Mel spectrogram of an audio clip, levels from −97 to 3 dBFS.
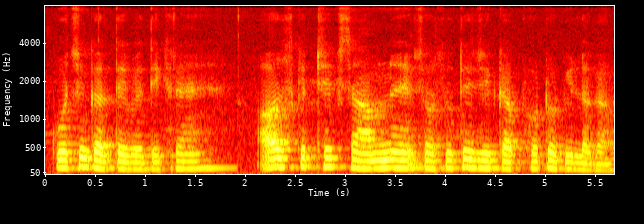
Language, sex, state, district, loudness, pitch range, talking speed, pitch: Hindi, male, Uttar Pradesh, Ghazipur, -17 LUFS, 125-140 Hz, 180 wpm, 135 Hz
